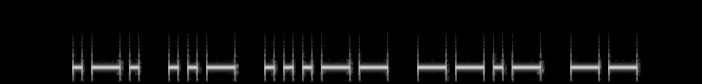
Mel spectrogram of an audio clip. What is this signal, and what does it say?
Morse code, heard as a keyed tone, about 13 wpm, 800 Hz. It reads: RU3QM
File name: LEZIONI / 6 PKX0 / 6 P 12wpm 2033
